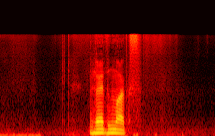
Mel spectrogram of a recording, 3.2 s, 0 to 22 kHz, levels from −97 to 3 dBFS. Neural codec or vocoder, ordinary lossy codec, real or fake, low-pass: codec, 16 kHz, 0.5 kbps, FunCodec, trained on LibriTTS, 25 frames a second; none; fake; none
